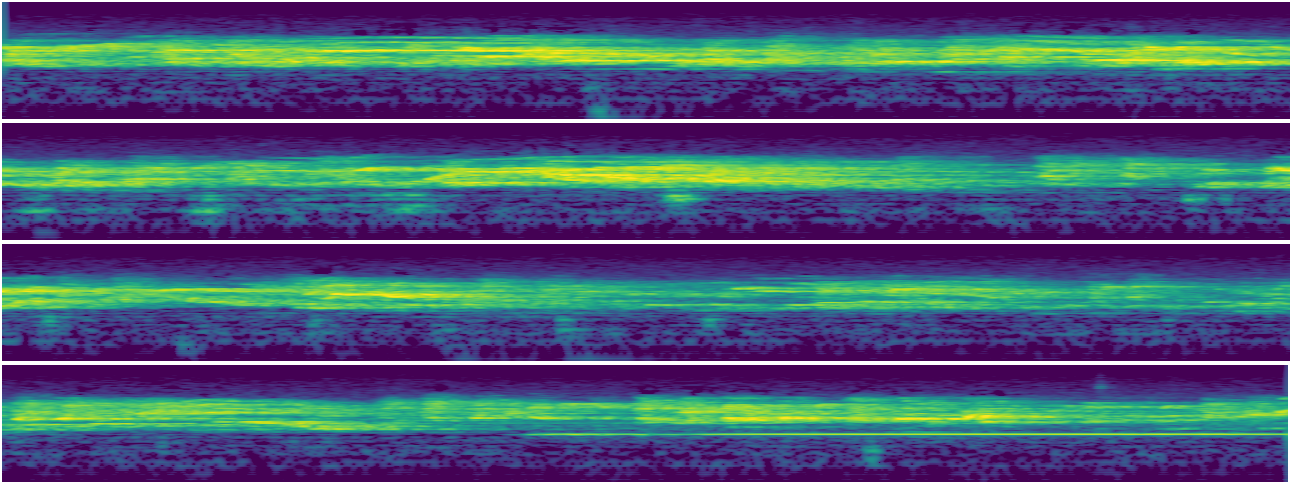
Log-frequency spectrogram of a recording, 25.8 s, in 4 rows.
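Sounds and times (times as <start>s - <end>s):
coyote howling: 0.0s - 25.7s.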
